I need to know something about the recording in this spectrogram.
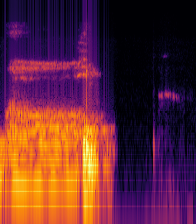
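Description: A middle-aged man chants a long, drawn-out sound close to a microphone.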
